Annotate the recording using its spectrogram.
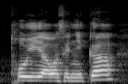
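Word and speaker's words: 問い合わせ: 발음은 토이야와세니까 뭘까요? 우리말로는 그렇죠. 문의하는 걸 토이야와세 하죠.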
